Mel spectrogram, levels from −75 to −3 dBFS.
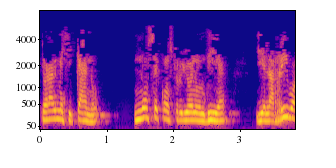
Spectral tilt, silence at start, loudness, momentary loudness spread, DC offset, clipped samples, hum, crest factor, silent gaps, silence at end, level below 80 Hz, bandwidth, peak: -13.5 dB/octave; 0 s; -14 LUFS; 8 LU; under 0.1%; under 0.1%; none; 12 dB; none; 0 s; -50 dBFS; 5.8 kHz; -2 dBFS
